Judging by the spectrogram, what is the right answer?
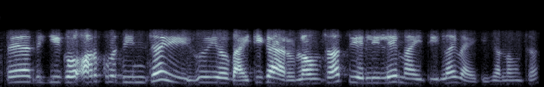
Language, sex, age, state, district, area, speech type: Nepali, female, 45-60, West Bengal, Kalimpong, rural, conversation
